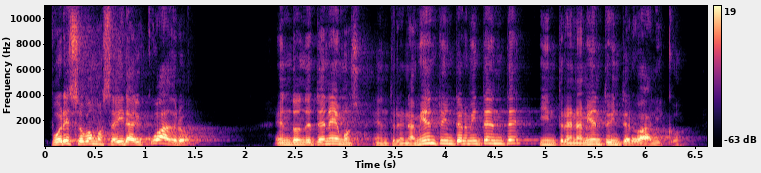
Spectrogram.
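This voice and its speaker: High-pitched man teaching. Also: very animated, moderate pace, a little mellow. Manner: didactic, checking understanding with short tag questions. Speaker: fitness instructor teaching a class. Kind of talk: explanatory lecture with slides.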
